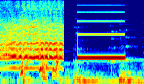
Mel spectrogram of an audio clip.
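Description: A man's long, loud scream held on one pitch, cut off abruptly about a second in, followed by a steady electronic beep lasting under a second.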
